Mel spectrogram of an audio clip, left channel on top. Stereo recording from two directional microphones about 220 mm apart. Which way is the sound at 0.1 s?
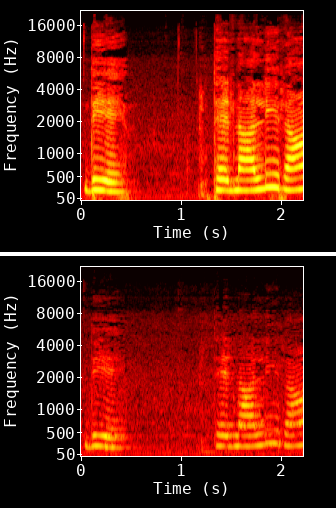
45° left (ahead or behind).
